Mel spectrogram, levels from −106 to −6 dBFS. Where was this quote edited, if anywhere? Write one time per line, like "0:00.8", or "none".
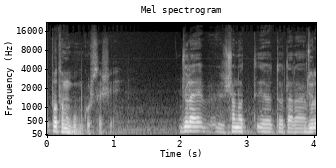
none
